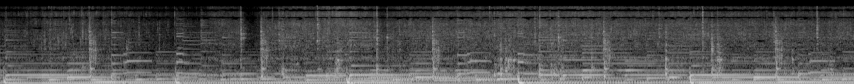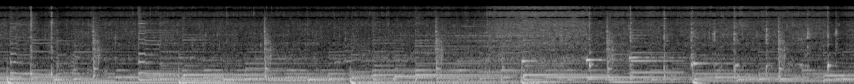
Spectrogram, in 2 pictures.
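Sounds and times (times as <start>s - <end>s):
vegetables sizzling in hot oil: 0.0s - 17.0s
metal spoon clinking and scraping pot: 2.1s - 9.3s, 13.4s - 17.0s.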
